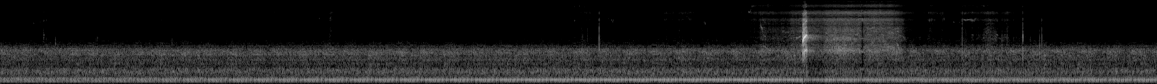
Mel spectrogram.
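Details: Endoscopic microsuction of deep impacted ear wax in the isthmus (narrowing near the eardrum) of a woman's ear canal, by a consultant audiologist: steady low suction hum with a sharp click and brief hissing burst as wax is drawn up.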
